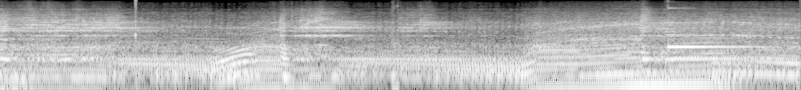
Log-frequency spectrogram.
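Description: Two-stroke brushcutter engine running at high revs while its head cuts through dense brush. The pitch sags and climbs back up twice as the engine takes the load of the stems.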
